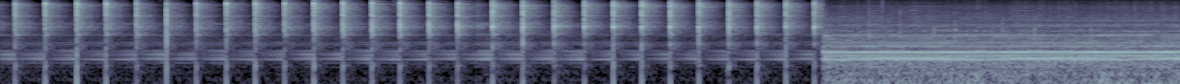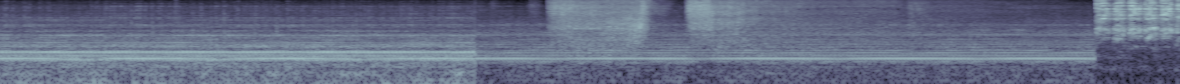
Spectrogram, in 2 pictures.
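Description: Hand hammer striking a knife blade at a pale red heat on an anvil in quick, even blows, about four or five a second: low-temperature hammering to refine the steel's grain before quenching. After about eight seconds the blows stop and a steady hum with hiss carries on.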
